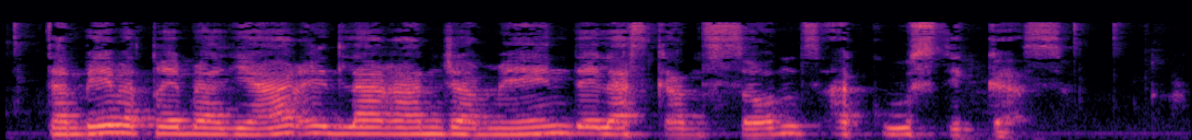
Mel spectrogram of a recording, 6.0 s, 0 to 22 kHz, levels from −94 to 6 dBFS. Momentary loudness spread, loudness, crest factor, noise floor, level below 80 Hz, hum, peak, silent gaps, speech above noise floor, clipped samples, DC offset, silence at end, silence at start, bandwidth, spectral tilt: 11 LU; -27 LUFS; 16 dB; -59 dBFS; -62 dBFS; none; -12 dBFS; none; 32 dB; under 0.1%; under 0.1%; 0.65 s; 0.25 s; 11.5 kHz; -5 dB/octave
